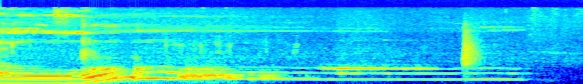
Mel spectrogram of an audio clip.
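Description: A young man's voice sounded into his cupped hands: a low note that slides up about an octave a second in and is then held steady, stopping abruptly near the end. A short click comes near the end.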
